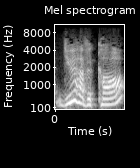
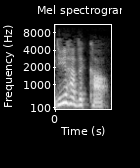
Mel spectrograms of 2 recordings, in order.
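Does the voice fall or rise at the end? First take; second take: rise; fall. First: The voice rises at the end. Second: The voice falls at the end. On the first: The speaker genuinely asks and accepts yes or no. "this is rising intonation because I'm asking for information" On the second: The speaker expects the answer to be yes. "falling intonation"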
